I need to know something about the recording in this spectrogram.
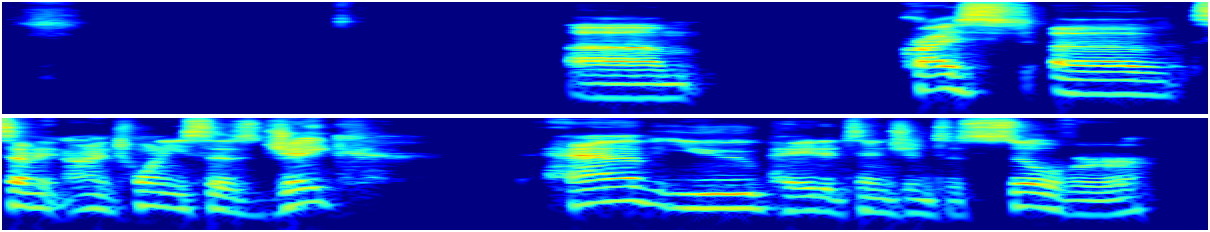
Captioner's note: snorts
